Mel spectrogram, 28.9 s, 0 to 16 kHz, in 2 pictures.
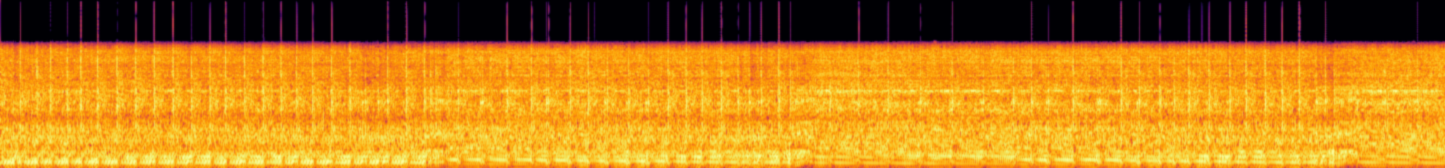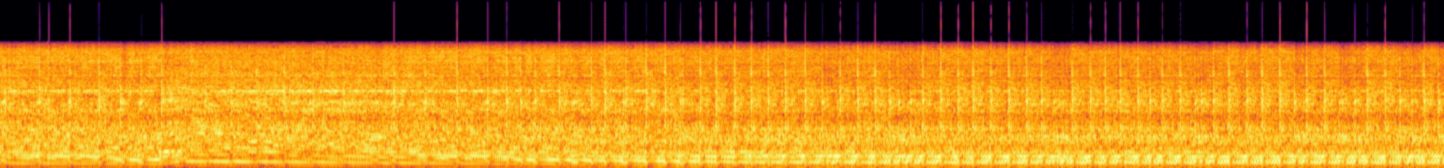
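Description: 1974 Yamaha TY250 trials bike's single-cylinder two-stroke engine running just after a cold start. It is revved up sharply about four times, the last time easing slowly back down.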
